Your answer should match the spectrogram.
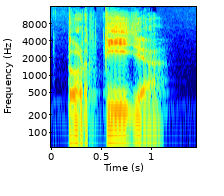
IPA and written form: toɾ'ti.ʝa (tortilla)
